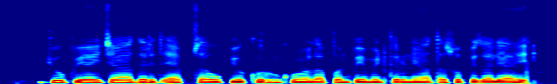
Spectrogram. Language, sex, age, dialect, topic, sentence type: Marathi, male, 25-30, Northern Konkan, banking, statement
